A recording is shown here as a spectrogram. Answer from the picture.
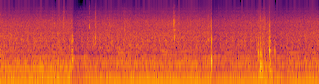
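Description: Car engine idling, a steady low rumble heard inside the cabin, with a few light clicks and knocks.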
